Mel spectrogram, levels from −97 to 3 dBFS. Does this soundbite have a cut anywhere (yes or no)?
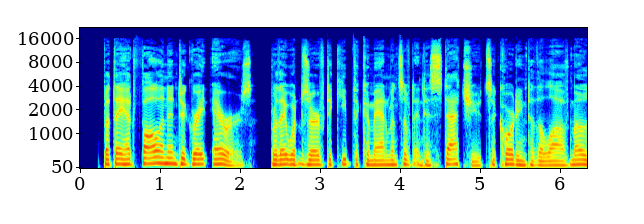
yes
